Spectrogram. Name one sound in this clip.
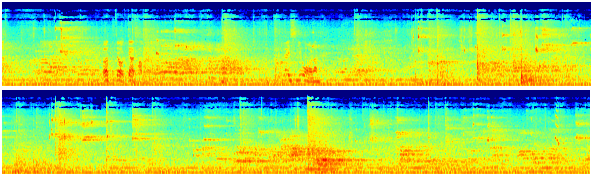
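Shoes squeak on a hard court floor.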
